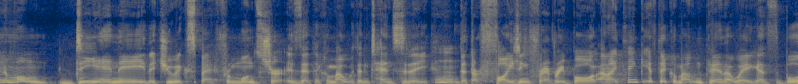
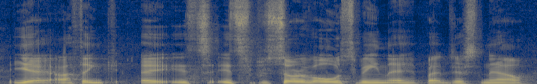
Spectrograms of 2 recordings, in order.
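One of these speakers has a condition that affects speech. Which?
The second: motor neurone disease; diagnosed weeks ago.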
